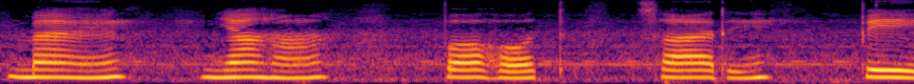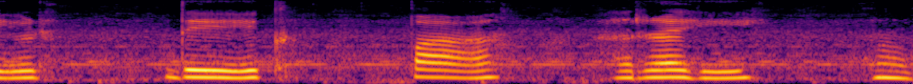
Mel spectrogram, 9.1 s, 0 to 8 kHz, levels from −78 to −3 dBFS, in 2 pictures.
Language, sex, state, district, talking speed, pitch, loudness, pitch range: Hindi, female, Bihar, Kaimur, 60 wpm, 245 Hz, -14 LUFS, 235-255 Hz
